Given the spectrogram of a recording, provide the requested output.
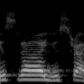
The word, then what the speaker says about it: Yousra: You said it the French way. Say Yousra. So it's a proper name, and you can call me Yousra. In Arabic it's Yousra. In French it's Yousra. In English it's Yousra, and that's me, anyways.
